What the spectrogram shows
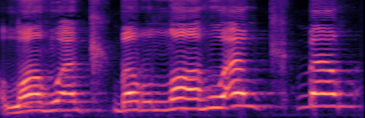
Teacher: ini berhenti kita kena Nyatakan sifat diaitu angin keluar HAM Oke maka kita baca dia dalam keadaan mati k dulu baru angin keluar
